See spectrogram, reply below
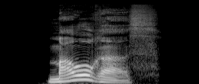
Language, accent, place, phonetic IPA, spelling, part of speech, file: German, Germany, Berlin, [ˈmaʊ̯ʁɐs], Maurers, noun, De-Maurers.ogg
- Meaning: genitive singular of Maurer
